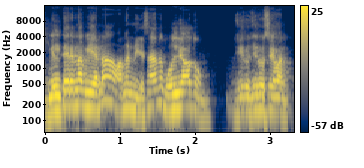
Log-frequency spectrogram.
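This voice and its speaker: A middle-aged male math teacher, running an online lesson. His voice sits high for a man, and he keeps up a chatty, teasing banter with his students between the formulas. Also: a little fast. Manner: joking, chatty, teases students by name. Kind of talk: online class lecture.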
